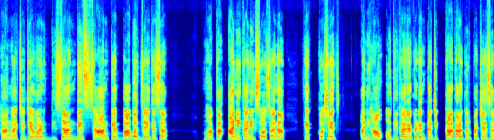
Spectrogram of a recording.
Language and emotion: Goan Konkani, angry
